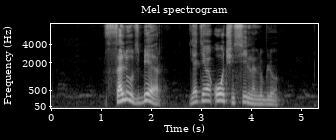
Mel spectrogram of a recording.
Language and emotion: Russian, positive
